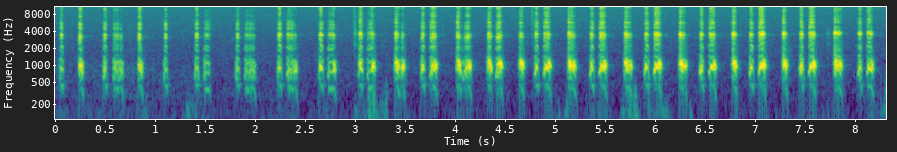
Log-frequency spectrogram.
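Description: A partridge gives a rapid run of harsh, clucking notes, about four per second, steady in pitch and building in loudness over several seconds.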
